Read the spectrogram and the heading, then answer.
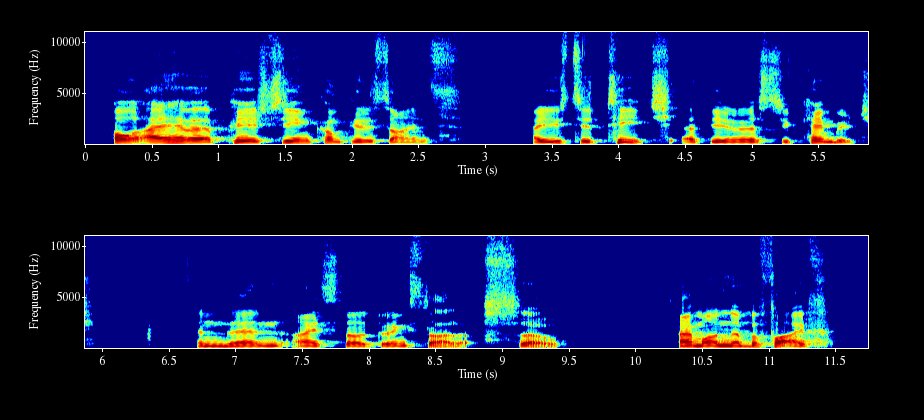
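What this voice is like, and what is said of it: South African accent, not British. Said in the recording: “your accent doesn't sound British... I grew up in South Africa.”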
